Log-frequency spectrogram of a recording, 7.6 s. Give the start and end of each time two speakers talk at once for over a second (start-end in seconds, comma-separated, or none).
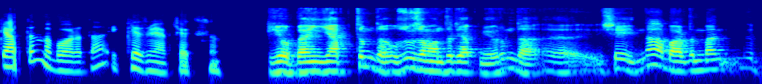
none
